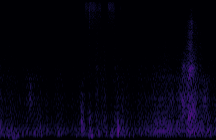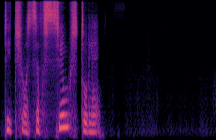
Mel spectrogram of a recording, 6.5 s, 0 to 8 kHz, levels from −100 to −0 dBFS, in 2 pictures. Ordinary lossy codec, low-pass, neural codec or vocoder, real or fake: none; none; codec, 16 kHz, 0.5 kbps, FreqCodec, larger model; fake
